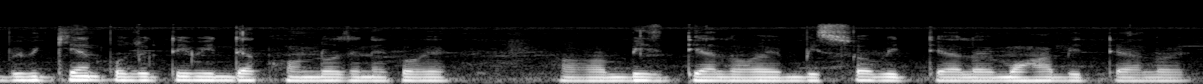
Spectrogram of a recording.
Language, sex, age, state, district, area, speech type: Assamese, male, 18-30, Assam, Dibrugarh, urban, spontaneous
